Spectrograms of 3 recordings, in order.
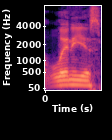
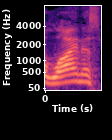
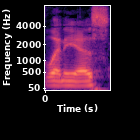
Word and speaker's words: Linneus: was Linneus Medical, and it's spelled like Lineus, right? And so I can't tell you the number of times people still to this day be like, oh, Linus Medical, right? It's like, not Linus, it's Linneus.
